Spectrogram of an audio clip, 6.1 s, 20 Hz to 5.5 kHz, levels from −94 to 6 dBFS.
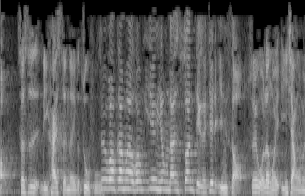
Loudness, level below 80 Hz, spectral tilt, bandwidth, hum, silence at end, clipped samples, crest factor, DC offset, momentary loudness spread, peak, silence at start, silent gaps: -21 LUFS; -60 dBFS; -7.5 dB/octave; 5.4 kHz; none; 0 s; under 0.1%; 20 dB; under 0.1%; 5 LU; 0 dBFS; 0 s; none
